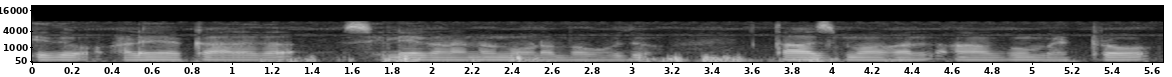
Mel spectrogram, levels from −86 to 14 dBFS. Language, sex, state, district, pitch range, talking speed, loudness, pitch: Kannada, male, Karnataka, Koppal, 125-130 Hz, 105 wpm, -20 LUFS, 130 Hz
